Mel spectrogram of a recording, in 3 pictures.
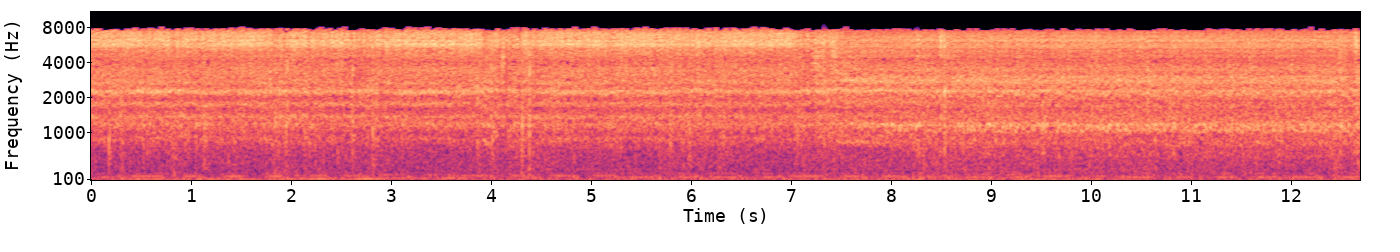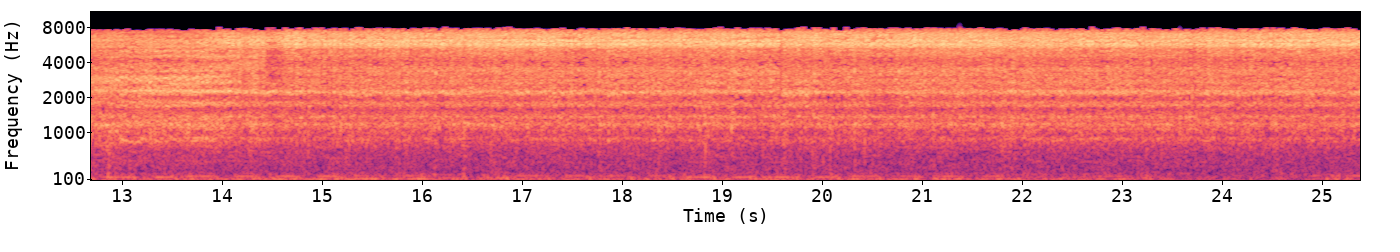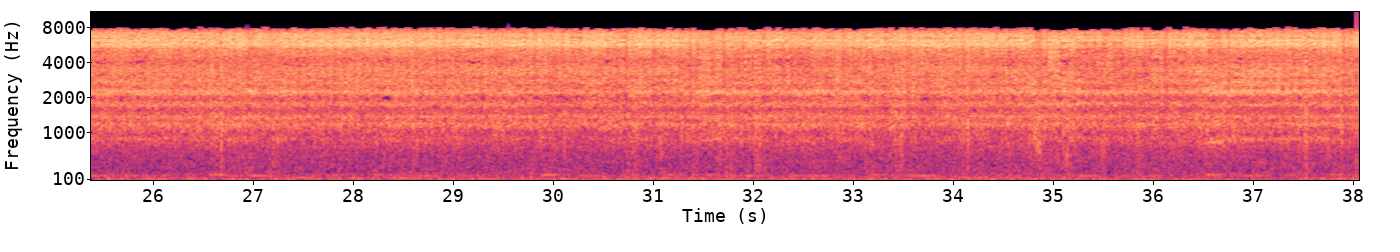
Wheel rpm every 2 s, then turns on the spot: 110, 110, 110, 110, 110, 110, 120, 120, 110, 120, 110, 110, 110, 120, 120, 120, 120, 110, 110.
none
